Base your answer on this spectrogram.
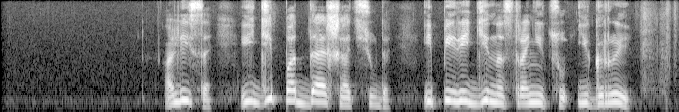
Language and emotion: Russian, angry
